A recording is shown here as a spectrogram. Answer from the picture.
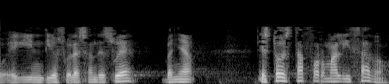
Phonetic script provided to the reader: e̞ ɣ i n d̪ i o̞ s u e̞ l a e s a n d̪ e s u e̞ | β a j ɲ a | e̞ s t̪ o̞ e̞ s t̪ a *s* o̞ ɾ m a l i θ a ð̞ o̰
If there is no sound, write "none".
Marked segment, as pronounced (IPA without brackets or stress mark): f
